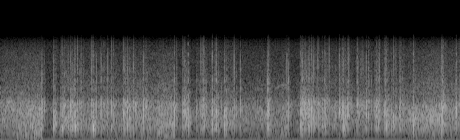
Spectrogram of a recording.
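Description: Aerial firework shells bursting, giving a dense, unbroken run of sharp crackling pops and bangs.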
